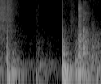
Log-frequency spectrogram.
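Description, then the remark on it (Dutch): A front door is unlatched and pulled open for someone at the door with a package: a couple of sharp clicks, then a louder thump followed by a rush of rustling noise as it swings. “Sorry, er staat iemand voor mijn deur met een pakketje.”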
